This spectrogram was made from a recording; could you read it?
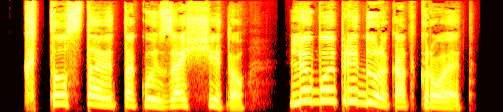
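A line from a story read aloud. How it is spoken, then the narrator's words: Snorting. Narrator (Russian): фыркнул Райли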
